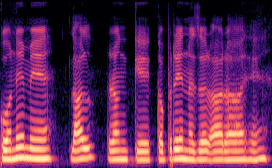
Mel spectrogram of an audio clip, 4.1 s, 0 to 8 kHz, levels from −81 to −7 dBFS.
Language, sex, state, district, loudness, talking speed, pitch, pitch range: Hindi, male, Arunachal Pradesh, Longding, -14 LUFS, 145 wpm, 160 Hz, 155-170 Hz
